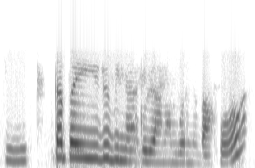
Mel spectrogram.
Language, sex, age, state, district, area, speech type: Nepali, female, 18-30, West Bengal, Darjeeling, rural, conversation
